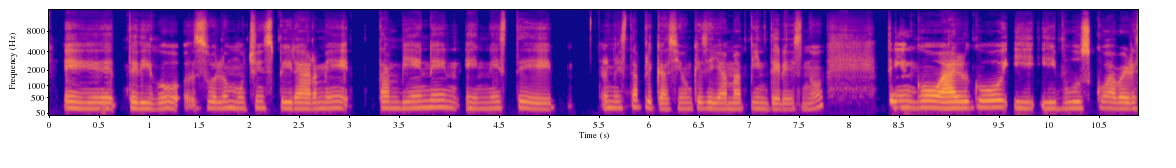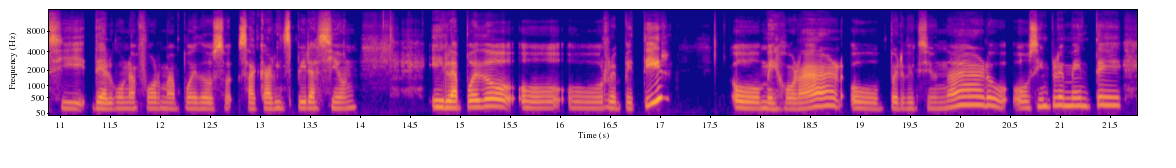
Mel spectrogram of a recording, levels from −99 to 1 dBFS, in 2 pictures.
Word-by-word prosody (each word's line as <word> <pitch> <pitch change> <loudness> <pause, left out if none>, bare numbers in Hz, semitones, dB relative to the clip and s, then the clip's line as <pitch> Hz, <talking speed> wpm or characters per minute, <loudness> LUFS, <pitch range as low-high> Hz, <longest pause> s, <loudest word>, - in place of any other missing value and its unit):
Eh, 170 -2 0
te 175 - -1
digo, 170 +1 -4
suelo 180 0 +5
mucho 175 0 -1
inspirarme 175 0 +1 0.3
también 180 +1 -4
en 200 -3 -5
en 170 -1 -7
este 175 -3 -4 0.4
en 185 - -6
esta 185 +3 -2
aplicación 165 -3 -1
que 175 - -6
se 170 -1 -3
llama 160 0 -2
Pinterest, 160 -2 -3
¿no? 185 +7 -9 0.6
Tengo 190 0 +1
algo, 185 +3 +4
y 180 -3 -5
y 170 0 -6
busco 180 +2 +5
a 175 - 0
ver 170 0 -1
si 170 0 0
de 175 0 0
alguna 170 +1 -5
forma 170 -1 -7
puedo 170 0 -6
sa-sacar 165 +1 +5
inspiración, 180 +1 +3 0.7
y 205 -1 -1
la 190 -1 +6
puedo, 210 +3 +1
o 180 -1 -5
o 175 -1 -10
repetir, 180 - +4 0.7
o 175 -2 -1
mejorar, 175 +8 +2
o 170 -2 -6
perfeccionar 180 +10 -2
o 225 -6 -4
o 185 - -6
simplemente, 245 +3 0
175 Hz, 125 wpm, -27 LUFS, 170-190 Hz, 0.7 s, la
